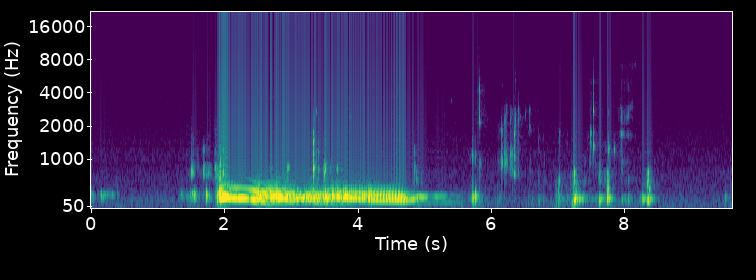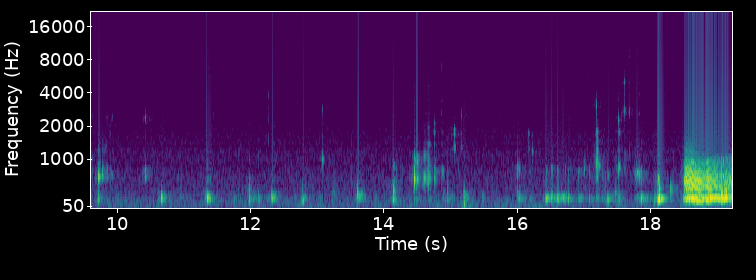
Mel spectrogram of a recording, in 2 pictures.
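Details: Stomach growling (borborygmi): a long, low gurgling rumble followed by scattered short gurgles from gas and fluid moving.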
